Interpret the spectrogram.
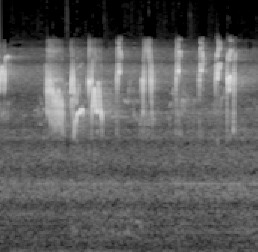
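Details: Yellow-legged Thrush (Turdus flavipes) singing in the bush: a quick run of high, sharp chirps and thin notes, spaced about every third of a second, over a faint steady background hiss.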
